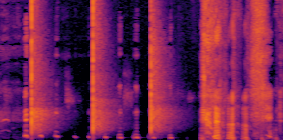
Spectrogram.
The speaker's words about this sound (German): Ja, klatschen!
